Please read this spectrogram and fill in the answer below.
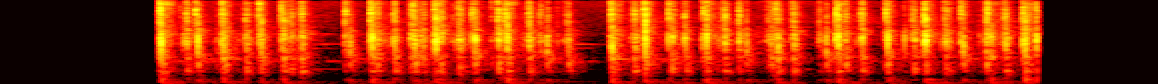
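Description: Rapid keyboard typing clicks, a typing sound effect laid under text being typed onto the screen. They start about half a second in, break off briefly about halfway through, and stop just before the end.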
